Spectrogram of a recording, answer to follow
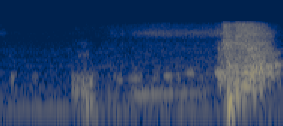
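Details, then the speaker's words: A man's own ventilator heard in a quiet pause while he records a podcast: a faint steady motor hum, then a short loud airy whoosh near the end as the home mechanical ventilator cycles. "Hello, everyone. My name is. That noise you're hearing is my ventilator."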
